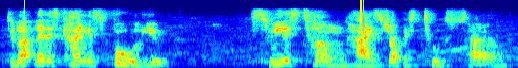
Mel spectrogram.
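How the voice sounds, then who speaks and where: A man voicing a stern, cynical mother in a visual novel, measured and admonishing. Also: a little high, expressive, a bit bright, highs cut off, soft background music.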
